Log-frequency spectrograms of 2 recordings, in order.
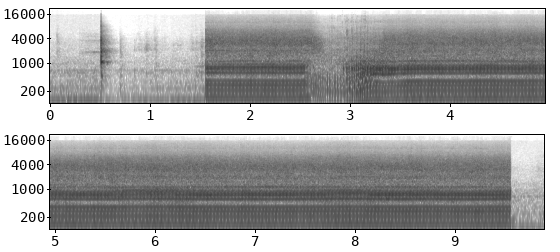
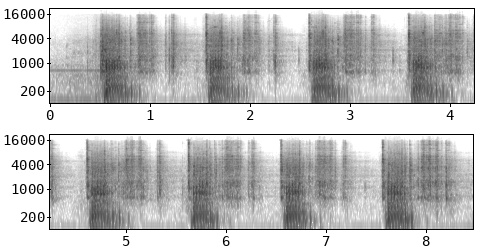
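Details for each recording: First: Free roadside Ryobi weedeater two-stroke, throttle adjusted to next position: after a brief dip holds a clean, steady high buzz without surging; runs and idles fine. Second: Roadside Ryobi two-stroke string trimmer after carburetor cleaning, choke on: about one recoil pull per second, eight rasping pulls without a single pop; won't fire, plug removed for spark test.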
